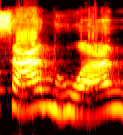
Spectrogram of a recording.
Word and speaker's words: San Juan: The place was San Juan, that's how we pronounce it.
